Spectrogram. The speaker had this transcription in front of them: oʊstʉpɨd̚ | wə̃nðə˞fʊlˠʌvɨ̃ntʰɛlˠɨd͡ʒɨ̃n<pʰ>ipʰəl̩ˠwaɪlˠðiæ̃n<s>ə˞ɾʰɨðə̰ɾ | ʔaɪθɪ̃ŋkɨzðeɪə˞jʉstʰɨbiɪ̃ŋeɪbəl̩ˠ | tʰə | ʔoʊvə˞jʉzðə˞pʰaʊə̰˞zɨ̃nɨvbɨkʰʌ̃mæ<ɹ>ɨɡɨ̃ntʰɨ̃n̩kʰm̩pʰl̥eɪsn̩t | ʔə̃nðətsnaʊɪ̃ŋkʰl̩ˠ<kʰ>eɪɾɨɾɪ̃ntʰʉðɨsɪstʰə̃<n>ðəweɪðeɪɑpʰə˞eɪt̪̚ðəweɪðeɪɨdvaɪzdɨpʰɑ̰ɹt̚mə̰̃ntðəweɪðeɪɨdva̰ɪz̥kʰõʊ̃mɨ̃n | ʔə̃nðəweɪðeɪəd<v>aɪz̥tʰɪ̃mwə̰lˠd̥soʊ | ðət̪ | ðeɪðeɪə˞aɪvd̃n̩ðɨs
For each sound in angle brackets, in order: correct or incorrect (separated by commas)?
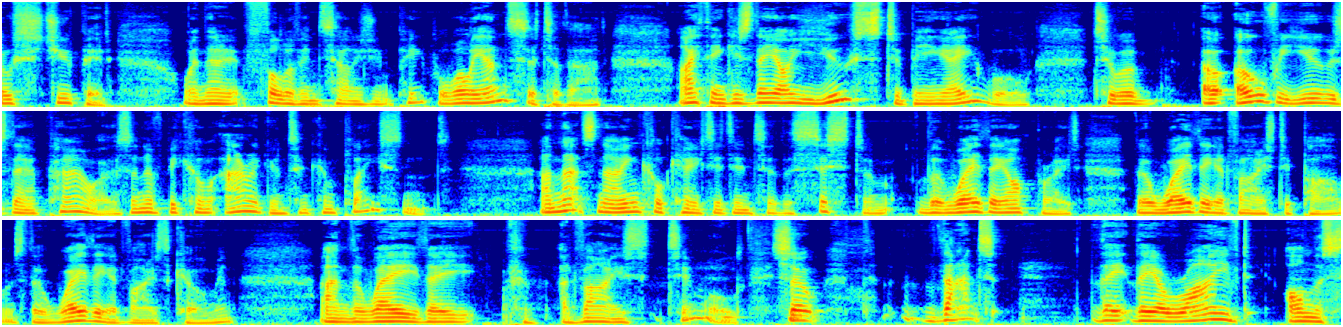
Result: correct, correct, correct, correct, incorrect, correct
